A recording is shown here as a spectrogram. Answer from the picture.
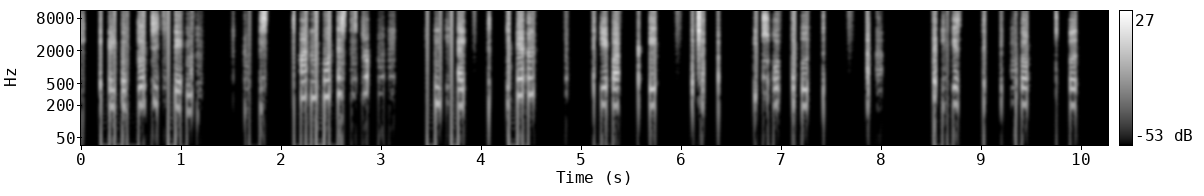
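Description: A woman's voice through a handheld microphone, chopped into short stuttering fragments by repeated audio dropouts, so the speech comes through garbled.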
